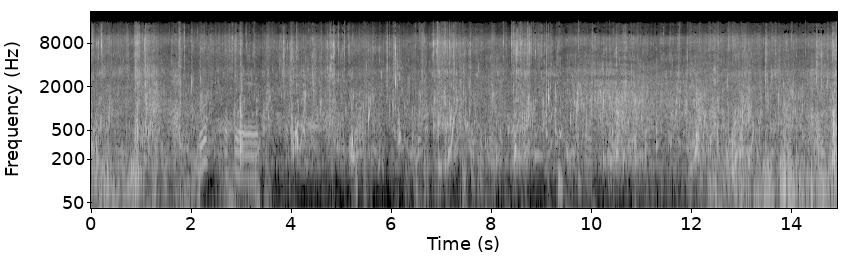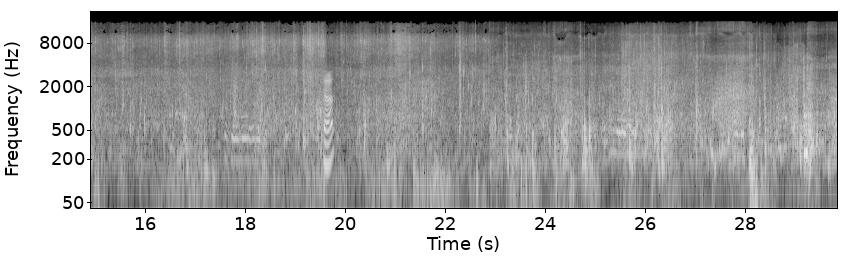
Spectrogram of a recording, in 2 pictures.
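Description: A paddle splashes and dips into the water in a steady rhythm.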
